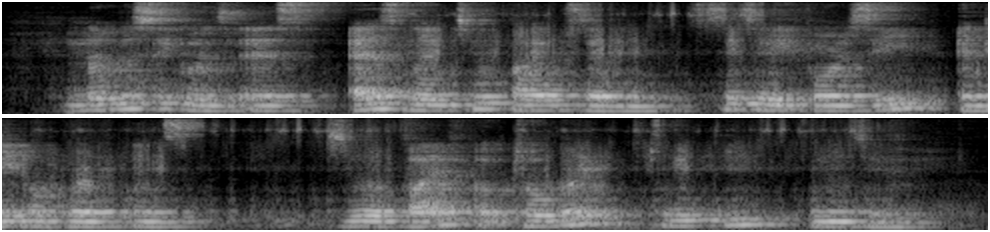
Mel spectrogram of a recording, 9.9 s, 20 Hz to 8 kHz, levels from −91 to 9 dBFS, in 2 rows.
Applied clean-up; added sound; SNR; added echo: neural separator model SepFormer DNS4.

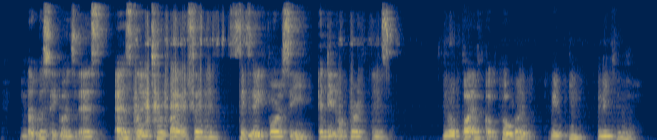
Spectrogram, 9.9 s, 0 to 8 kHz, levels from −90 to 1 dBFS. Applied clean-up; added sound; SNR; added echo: neural mask model DeepFilterNet 3.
